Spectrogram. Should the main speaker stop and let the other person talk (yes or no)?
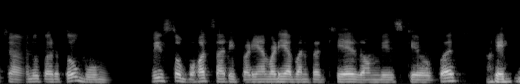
no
